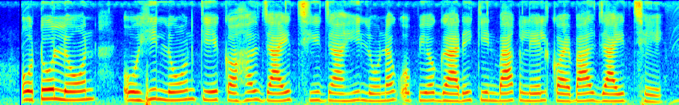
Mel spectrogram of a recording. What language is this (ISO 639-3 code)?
mai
